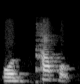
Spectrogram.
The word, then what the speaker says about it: অধ্যাপক: সঠিক উচ্চারণ কিন্তু হবে অধ্যাপক সঠিক উচ্চারণ কি হবে অধ্যাপক কারণ কি এইযে শব্দের প্রথমে অধ আছে তারপরে কি আছে জফলা আছে যার কারণে আত্ম অধ্যায় উচ্চারণটা কি হয়েছে অকারান্ত হয়ে গেছে অধ্যাপক উচ্চারণটা কি হবে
